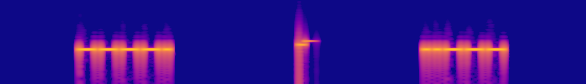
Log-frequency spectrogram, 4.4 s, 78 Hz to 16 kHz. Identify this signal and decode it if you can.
Morse code, heard as a keyed tone, about 30 wpm, 700 Hz. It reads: 9 2
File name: Single-Letter-Number-30wpm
